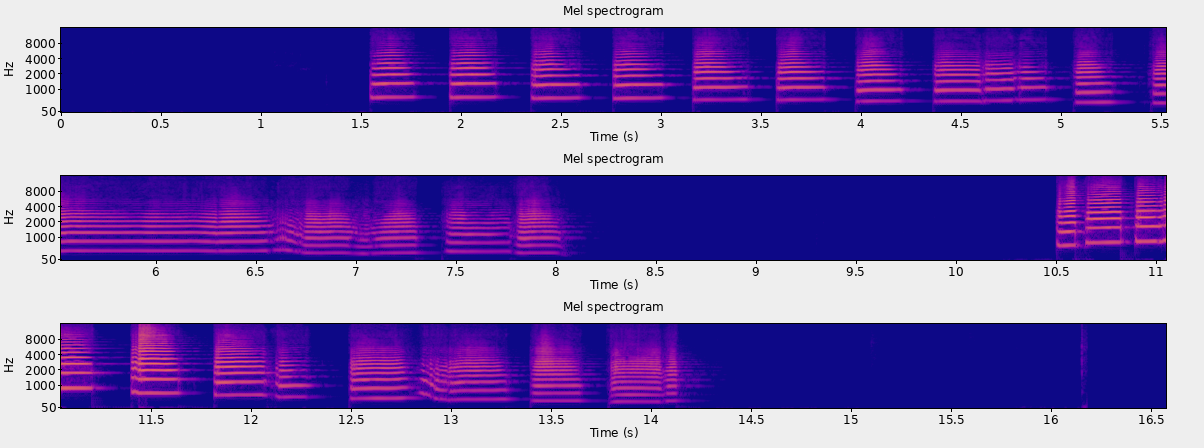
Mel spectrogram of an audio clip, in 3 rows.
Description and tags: Jazzy trumpet lick over chords E and B, just me mucking around using a B-1 condenser at home. No effects have been added after recording.
i can i do play samples in 'to order' and take great pleasure in hearing what other people do with these samples...
lick, jazzy, trumpet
